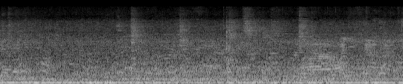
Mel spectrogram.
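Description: Busy street-market background: a steady low hum under indistinct voices, with a few sharp clicks and clatters.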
